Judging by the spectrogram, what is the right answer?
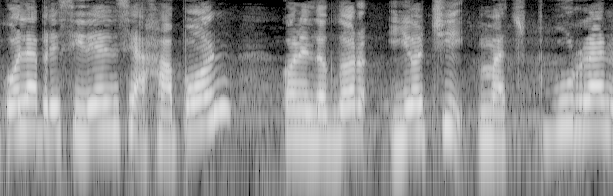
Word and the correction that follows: Matsubara: no sé si se pronuncia. Matsubara, no sé la pronunciación, es Yoshi Matsubara, este, de la Universidad Sendai de Japón.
